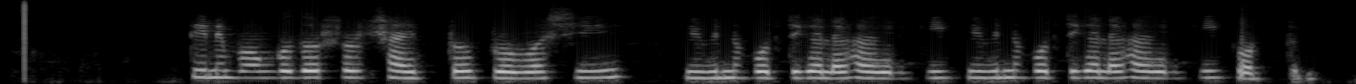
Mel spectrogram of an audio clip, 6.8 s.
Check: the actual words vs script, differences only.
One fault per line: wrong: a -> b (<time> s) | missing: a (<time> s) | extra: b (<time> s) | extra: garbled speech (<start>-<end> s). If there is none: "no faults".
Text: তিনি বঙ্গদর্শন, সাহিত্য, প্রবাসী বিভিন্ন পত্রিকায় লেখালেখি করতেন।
extra: বিভিন্ন পত্রিকায় লেখালেখি (4.8 s)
